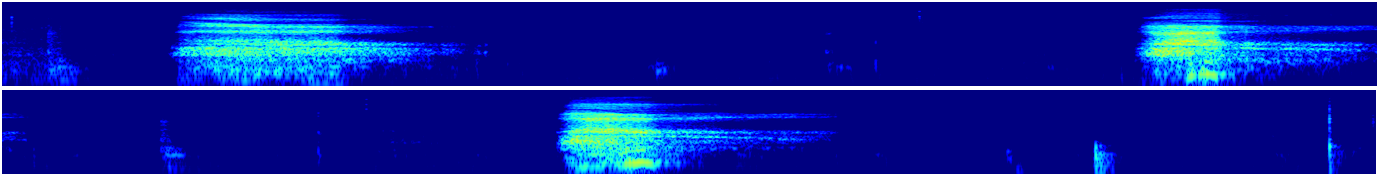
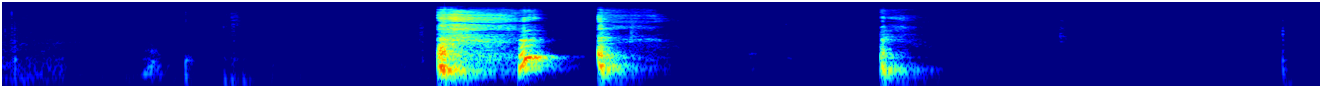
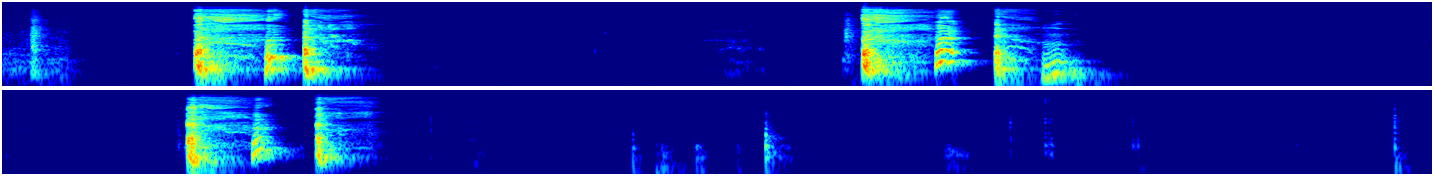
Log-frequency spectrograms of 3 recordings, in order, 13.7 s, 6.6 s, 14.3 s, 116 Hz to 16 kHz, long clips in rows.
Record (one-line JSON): {"exhalation_length": "13.7 s", "exhalation_amplitude": 8590, "exhalation_signal_mean_std_ratio": 0.31, "cough_length": "6.6 s", "cough_amplitude": 28805, "cough_signal_mean_std_ratio": 0.22, "three_cough_length": "14.3 s", "three_cough_amplitude": 29098, "three_cough_signal_mean_std_ratio": 0.21, "survey_phase": "beta (2021-08-13 to 2022-03-07)", "age": "65+", "gender": "Female", "wearing_mask": "No", "symptom_fatigue": true, "symptom_headache": true, "smoker_status": "Never smoked", "respiratory_condition_asthma": false, "respiratory_condition_other": false, "recruitment_source": "REACT", "submission_delay": "2 days", "covid_test_result": "Negative", "covid_test_method": "RT-qPCR"}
